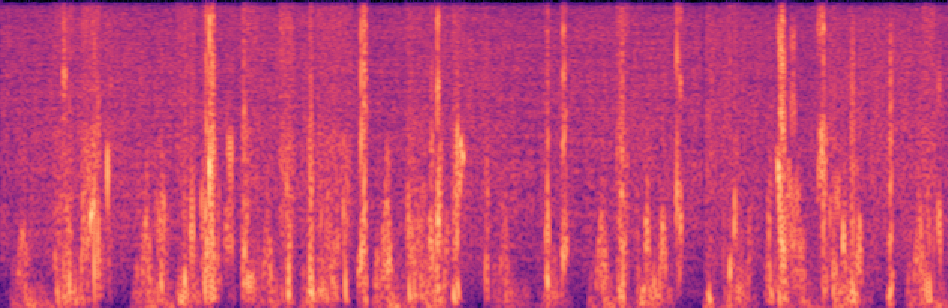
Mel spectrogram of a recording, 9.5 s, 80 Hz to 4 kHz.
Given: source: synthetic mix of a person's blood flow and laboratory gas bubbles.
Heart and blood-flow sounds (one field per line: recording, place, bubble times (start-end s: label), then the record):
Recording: Doppler ultrasound of blood flow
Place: precordium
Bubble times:
0.53-0.73 s: bubbles
0.80-1.10 s: bubbles
1.55-1.69 s: bubbles
1.76-1.96 s: bubbles
2.00-2.34 s: bubbles
2.40-2.58 s: bubbles
2.78-2.94 s: bubbles
3.05-3.50 s: bubbles
3.55-3.68 s: bubbles
4.05-4.66 s: bubbles
4.83-4.90 s: bubbles
5.43-5.53 s: bubbles
5.60-5.67 s: bubbles
6.15-6.28 s: bubbles
6.75-6.83 s: bubbles
7.05-7.15 s: bubbles
7.26-7.42 s: bubbles
7.64-7.99 s: bubbles
8.17-8.40 s: bubbles
8.48-8.59 s: bubbles
8.86-8.96 s: bubbles
9.21-9.42 s: bubbles
From the record:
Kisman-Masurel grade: 233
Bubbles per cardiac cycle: several, 3 to 8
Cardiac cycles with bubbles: 50 to 99%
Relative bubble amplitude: loud (0.450 to 0.775)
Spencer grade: 3 (all of the cardiac periods contain showers or single bubble signals, but not dominating or overriding the cardiac motion signals)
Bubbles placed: only in the low amplitude regions of the cardiac cycle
